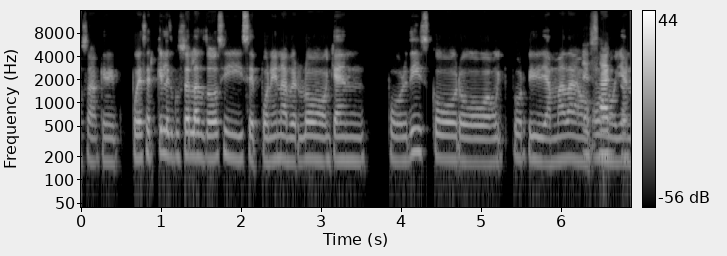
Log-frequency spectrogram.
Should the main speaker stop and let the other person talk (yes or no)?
yes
